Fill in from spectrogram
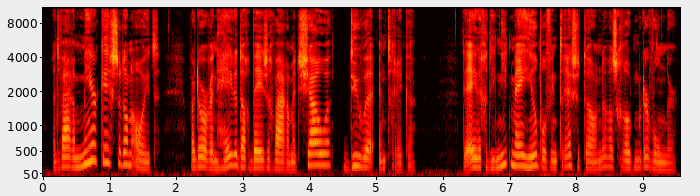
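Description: A woman reading a first-person story aloud in a calm, steady way, with lively bursts in the dialogue. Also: low voice, no room sound, studio quality. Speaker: narrator.

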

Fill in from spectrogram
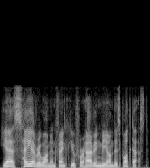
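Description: A man from Slovenia, a podcast guest, talking in a relaxed way with fillers and restarts. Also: mid-range voice, brisk, no room sound, muffled recording. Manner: relaxed, with fillers and self-corrections. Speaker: guest, software engineering director. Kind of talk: casual podcast chat.

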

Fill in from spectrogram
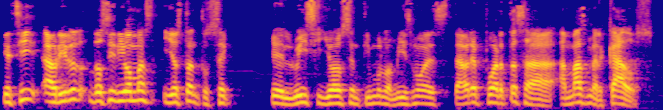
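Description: A man's voice: fairly high pitch, moderate pace, a bit bright, breathy edge. A man from Baja California with a northern Mexican accent, talking casually as a podcast co-host. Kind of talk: casual conversational discussion.

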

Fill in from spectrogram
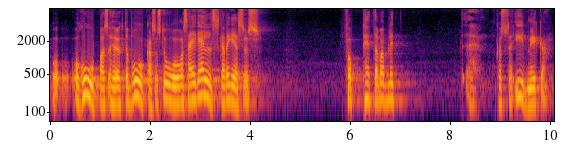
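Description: A middle-aged man delivers a sermon, his voice a little higher than most men's. He talks to the congregation in a conversational way and often stops to search for words. A long reverb trails after each phrase, as in a large hall. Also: creaky, a little mellow. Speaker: preacher.

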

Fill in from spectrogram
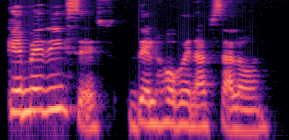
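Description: A woman's voice: medium pitch, very animated, measured pace, a little mellow. A woman voicing an old king who mourns his son in a repeated, lamenting cry, read in a Bible storybook. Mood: anxious asking.

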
